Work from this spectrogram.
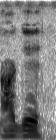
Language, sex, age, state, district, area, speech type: Hindi, male, 30-45, Uttar Pradesh, Sonbhadra, rural, read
